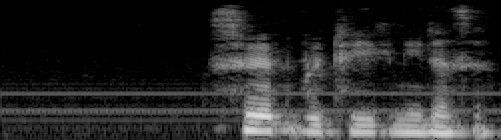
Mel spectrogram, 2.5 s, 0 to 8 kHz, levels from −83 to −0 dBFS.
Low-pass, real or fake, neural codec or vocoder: 7.2 kHz; real; none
